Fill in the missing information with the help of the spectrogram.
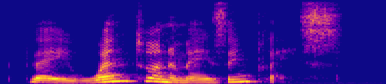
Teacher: you have the semi-vowel W that connects the vowels to and an to each other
